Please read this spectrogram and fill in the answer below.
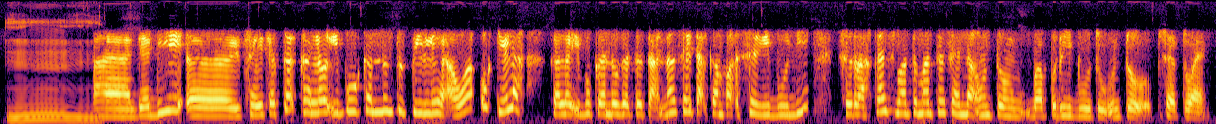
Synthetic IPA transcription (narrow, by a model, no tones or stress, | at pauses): ad͡ʒadiəsajat͡ʃakat̪̚kalawibukandʊŋt̪upilɪɦa̰waʔokelahkalawibukandʊŋkat̪ət̪aʔnasajat̪a̰ʔakanpaʔsəibunisəɾahkansəmat̪əmat̪əsajanaʔunt̪ʊŋbapəɾibut̪uunt̪ʊʔpəsaft̪uan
